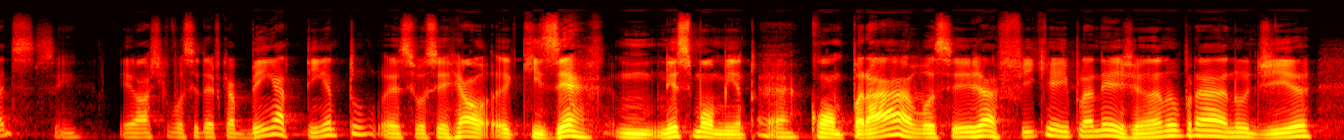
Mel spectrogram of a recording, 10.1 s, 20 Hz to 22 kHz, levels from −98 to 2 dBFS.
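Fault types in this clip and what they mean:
Automatic gain rising: the automatic gain control judged the incoming level too low and stepped its gain upward over a span of seconds rather than all at once, lifting the level by about 12 dB between 0.44 and 4.01 s. Because the whole signal is amplified, the speech and the background noise beneath it swell together, so the voice grows steadily louder while the room noise climbs right alongside it.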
